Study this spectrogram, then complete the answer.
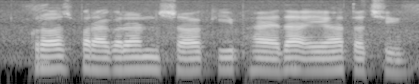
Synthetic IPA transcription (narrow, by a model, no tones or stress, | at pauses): kɾɔspəɾaɡəɾənsʌkipʰajd̪aeɦət̪t͡ʃʰi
